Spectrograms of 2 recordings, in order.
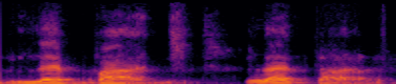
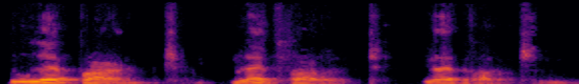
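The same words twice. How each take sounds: First: British English "leopard" with silent R; British pronunciation. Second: "leopard" said the American way with a sounded R at the end; American English "leopard" with the R; American pronunciation. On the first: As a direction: drop the R in "leopard", stress the first syllable. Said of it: "letra R no inglês britânico não é pronunciada". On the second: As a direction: pronounce the R in "leopard", stress the first syllable. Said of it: "E no inglês americano". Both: Shown as a demonstration.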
